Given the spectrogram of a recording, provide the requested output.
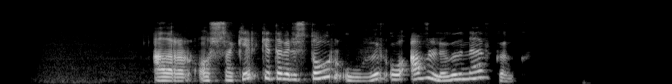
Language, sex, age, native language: Icelandic, female, 30-39, Icelandic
